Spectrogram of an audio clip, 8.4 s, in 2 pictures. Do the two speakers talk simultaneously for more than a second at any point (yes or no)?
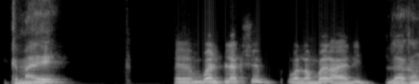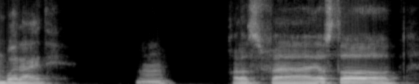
no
